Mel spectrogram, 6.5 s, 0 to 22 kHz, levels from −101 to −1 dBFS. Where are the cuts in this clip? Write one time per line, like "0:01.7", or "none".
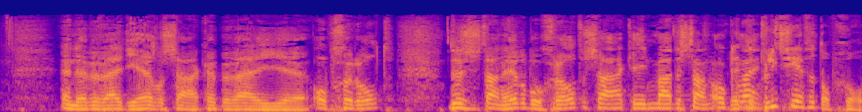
none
